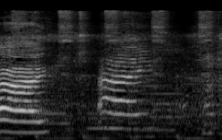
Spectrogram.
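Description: A child's high voice giving two short notes, each about half a second, one at the start and one about a second in, much louder than the background music with a steady beat that runs underneath.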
